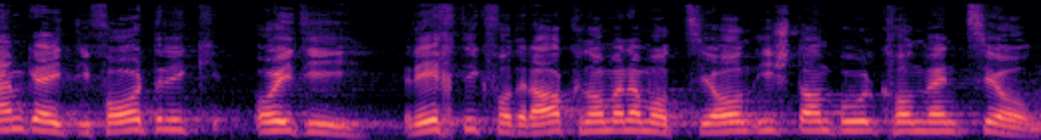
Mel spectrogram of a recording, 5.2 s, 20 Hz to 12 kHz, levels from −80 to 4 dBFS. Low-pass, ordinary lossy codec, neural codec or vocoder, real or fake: 10.8 kHz; MP3, 64 kbps; none; real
